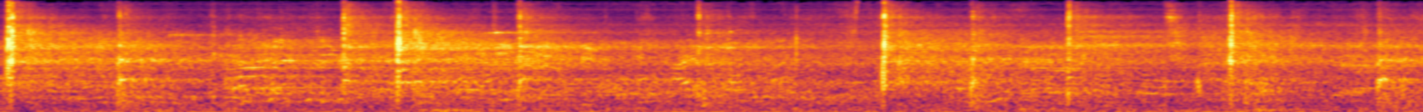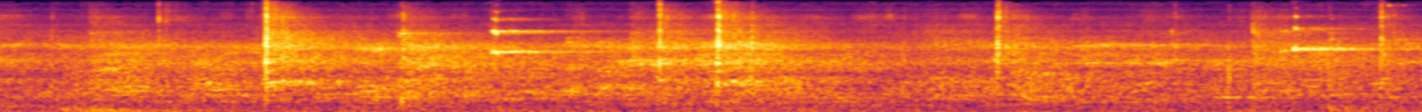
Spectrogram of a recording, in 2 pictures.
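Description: Badminton play in a large echoing gym: repeated sharp cracks of rackets striking the shuttlecock, several to a couple of seconds apart, with a few short shoe squeaks on the court floor. Spectators chat underneath.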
